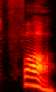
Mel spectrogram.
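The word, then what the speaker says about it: phở: It's almost like a question mark.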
